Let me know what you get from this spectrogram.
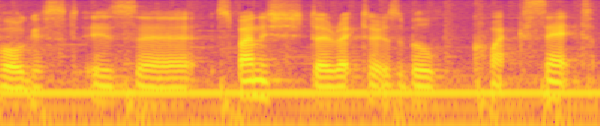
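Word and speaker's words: Coixet: is spanish director isabel quack set i think you pronounce it um in the first of what i hope might be many opportunities to name drop i know how to pronounce her name because i met her in edinburgh last year um well two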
